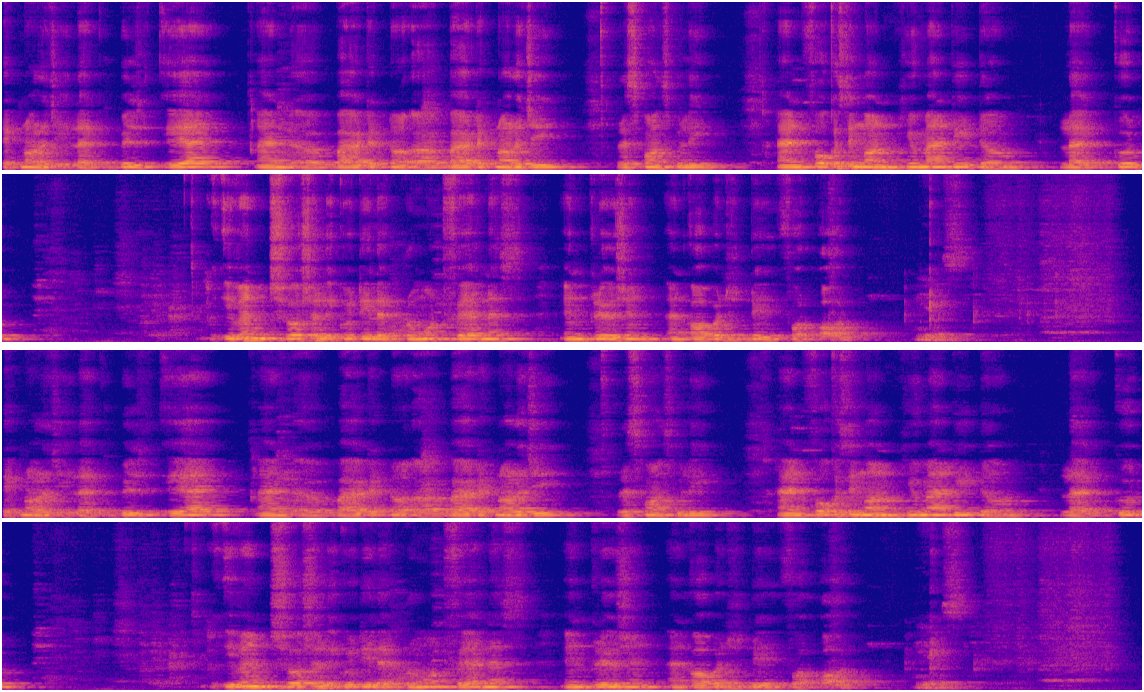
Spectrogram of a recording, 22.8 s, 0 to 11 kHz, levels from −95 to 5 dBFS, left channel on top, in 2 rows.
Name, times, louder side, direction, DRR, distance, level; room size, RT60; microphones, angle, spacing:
voice 1, 0.0-2.1 2.5-5.6 6.1-7.1 7.5-10.2 10.6-11.4 13.4-16.6 17.0-19.9, left 2 dB, 80° left, 1 dB, 0.5 m, -23 dB
voice 2, 12.9-13.2 15.2-15.4 20.5-21.0 21.8-22.5, left 1 dB, 70° right, -9 dB, 0.8 m, -41 dB
2.5 x 2.2 x 2.3 m, 0.97 s
head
